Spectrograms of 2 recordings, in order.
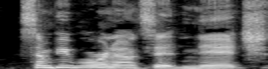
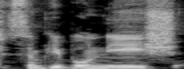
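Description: First: NICHE said to rhyme with "itch"; niche with a short vowel, like "nitch"; pronunciation variant. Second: NICHE said to rhyme with "leash"; niche the French way, like "neesh"; pronunciation variant. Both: Shown as a demonstration. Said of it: "how you like to pronounce it".

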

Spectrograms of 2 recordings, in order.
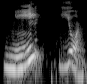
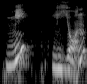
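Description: First: "мільйон" slowly broken as міль, pause, йон; split for hyphenation. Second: "мільйон" slowly broken as мі, pause, льйон; split for hyphenation. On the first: Teacher showing the other line-break division, slow split syllables. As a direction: break "мільйон" after a long міль, then йон alone. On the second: Teacher showing one line-break division, slow split syllables. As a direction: break "мільйон" straight after мі, keeping льйон together. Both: Shown as a demonstration. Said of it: "по-різному для переносу".

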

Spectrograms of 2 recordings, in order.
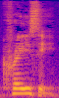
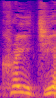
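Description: First: "crazy" with a true buzzing z; buzzed z. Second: "crazy" with a hard j for the z; mispronounced z. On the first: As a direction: say "crazy" as "cray-zee", never "cray-jee". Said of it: "Z 뒷부분에 Z 발음이거든요". ("crazy"의 z를 진동하는 [z]로 발음) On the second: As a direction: say "crazy" as "cray-jee", Korean-style. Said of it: "crazy 하지 마시고 crazy". ("crazy"의 z를 '지'로 발음) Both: Shown as a demonstration.

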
